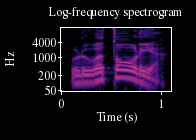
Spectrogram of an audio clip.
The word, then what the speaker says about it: Ruatoria: If a word looks challenging, try dividing it into syllables to help your pronunciation. For example, ru, a, tō, ri, a. Ruatoria.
